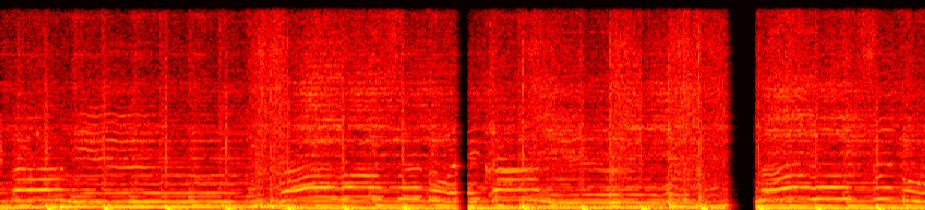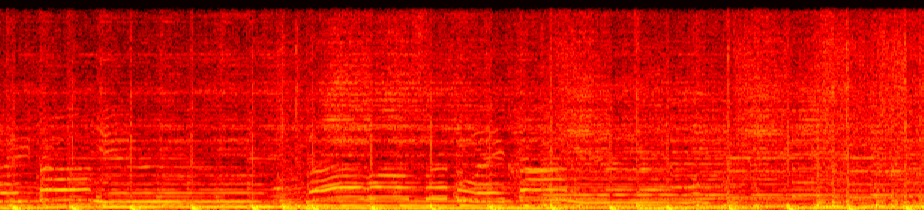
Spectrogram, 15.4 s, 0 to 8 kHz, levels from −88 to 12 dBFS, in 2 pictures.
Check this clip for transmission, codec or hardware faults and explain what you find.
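Three packet-loss faults are audible, all on a call path whose audio stops at 8 kHz, which fits a wideband call codec such as G.722.

At 0.47 to 0.52 s there is a short concealed packet loss. About 30 ms of audio never arrived in time. The receiver covered the hole by extending the sound just before it, then blended back into the real signal. The result is a brief smear lasting about 50 ms. Whatever fell in that gap is lost.

From 3.79 to 3.91 s there is a burst of packet loss. Several packets in a row went missing, about 90 ms of audio in all. The receiver kept the last sound going for roughly 90 ms and faded it as the gap went on. This is heard as a held, fading stretch. The audio then picks up further along, with the lost part gone.

From 6.04 to 6.31 s, the sound stalls for about a quarter of a second. The last sound is stretched and fades. About 0.11 s of silence follows before the audio returns further on, with about 240 ms never played. 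This is likely a long network dropout, where nothing reached the receiver for that stretch. The concealment ran out and left only silence until packets arrived again.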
